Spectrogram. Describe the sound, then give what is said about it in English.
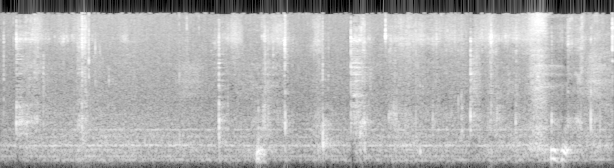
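A utensil stirs and scrapes in a bowl as ingredients are mixed with walnuts, with irregular clinks and knocks against the dish and people talking throughout. “use some more of this bag of walnuts. And now mixing these things together.”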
